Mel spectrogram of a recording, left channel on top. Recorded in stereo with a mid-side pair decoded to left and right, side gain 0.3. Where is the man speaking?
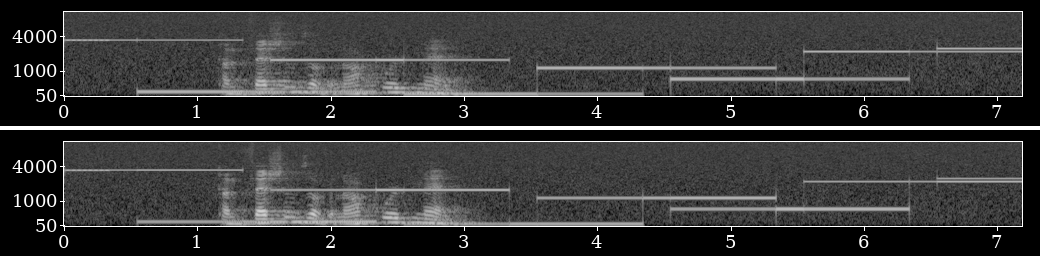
40° right, 3 m.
